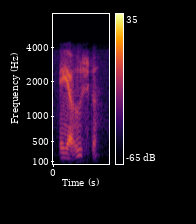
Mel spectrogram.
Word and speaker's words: ayahuasca: But when we deal with the issue of time, you've heard of the South American Amazonian shamans drinking a drink called ayahuasca. A-Y-A-H-U-A-S-C-A. Ayahuasca.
